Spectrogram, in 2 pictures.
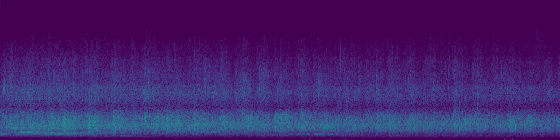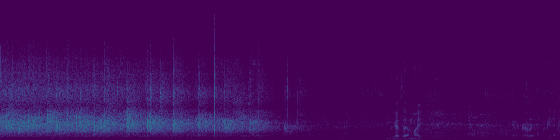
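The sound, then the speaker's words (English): Sustained audience applause welcoming a guest surf instructor, a dense wash of many hands clapping at steady loudness for about twelve seconds, then tapering off quickly into quiet with a few stray claps. “I cringe when people clap for me.”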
